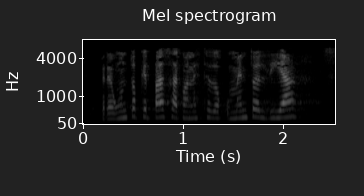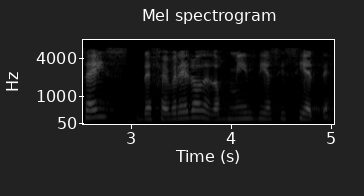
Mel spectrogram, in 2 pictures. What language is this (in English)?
Spanish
